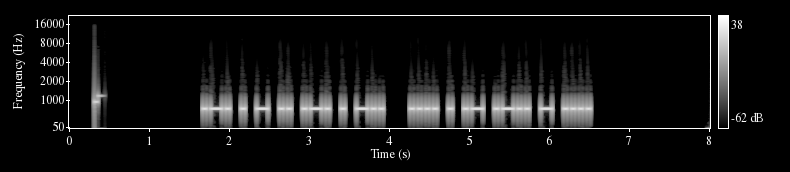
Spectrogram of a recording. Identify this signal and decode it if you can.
Morse code, heard as a keyed tone, about 25 wpm, 700 Hz. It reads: RETIRED HEALTH
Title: Practice QSO - Exchange 3 - More Info - 25wpm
